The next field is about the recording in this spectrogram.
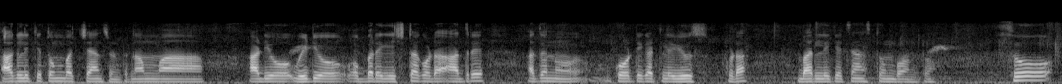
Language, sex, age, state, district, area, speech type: Kannada, male, 30-45, Karnataka, Udupi, rural, spontaneous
